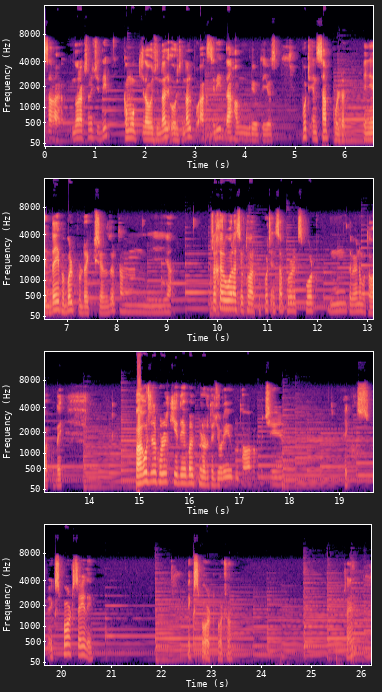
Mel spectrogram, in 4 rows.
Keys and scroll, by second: 12.5 BackSpace, 20.1 BackSpace, 24.8 BackSpace.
